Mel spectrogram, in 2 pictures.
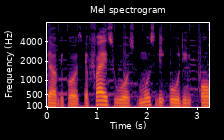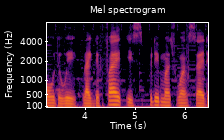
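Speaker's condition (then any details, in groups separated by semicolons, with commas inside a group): No condition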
